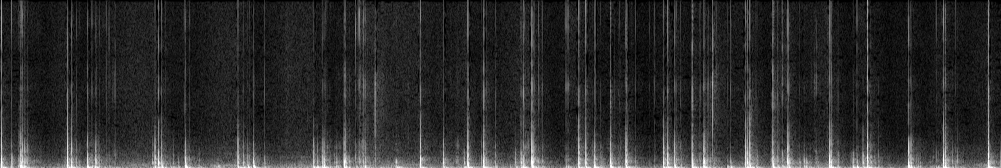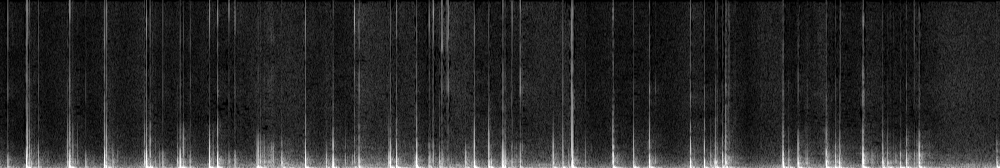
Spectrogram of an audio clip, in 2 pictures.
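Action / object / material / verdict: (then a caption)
scrape / croc-embossed leather clutch / leather / none. Long acrylic nails rapidly scratch the scale pattern of a flat red crocodile-embossed leather clutch. The result is a dense, continuous run of short, dry scratching ticks with a low, thumpy body and little brightness. There are brief, uneven pauses between bursts.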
